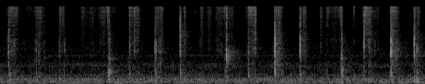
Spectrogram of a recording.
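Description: Tarot cards being shuffled by hand: a run of quick, irregular card clicks, several a second.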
